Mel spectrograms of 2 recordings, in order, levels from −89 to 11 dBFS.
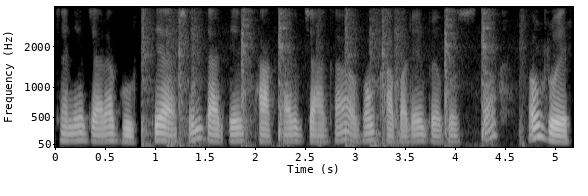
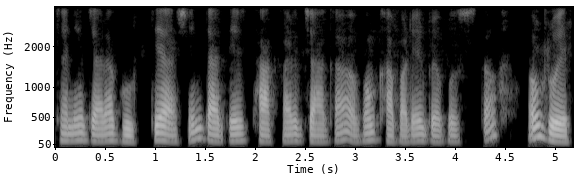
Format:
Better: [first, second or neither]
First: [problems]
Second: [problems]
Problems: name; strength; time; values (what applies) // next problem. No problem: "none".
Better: second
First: background sound (Train); 15 dB below the speech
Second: none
